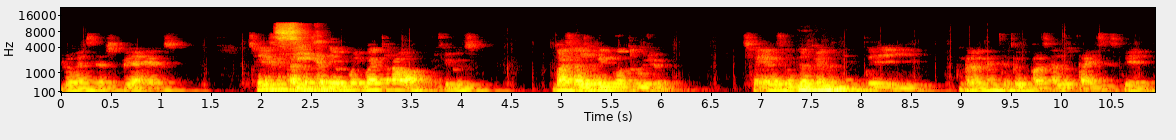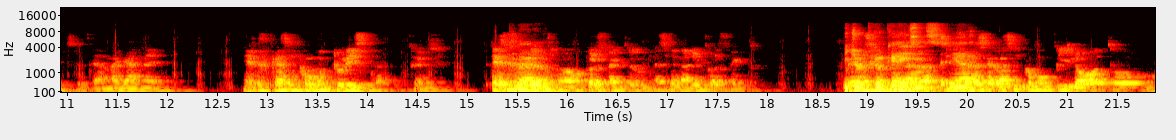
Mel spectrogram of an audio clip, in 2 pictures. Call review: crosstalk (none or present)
present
